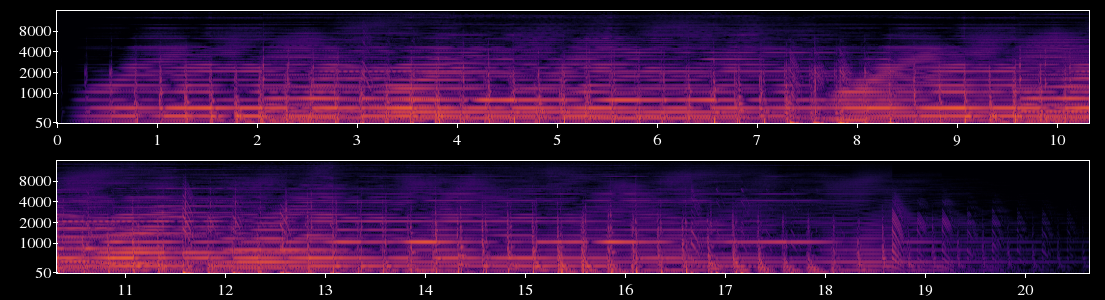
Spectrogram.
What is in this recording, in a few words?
Poly Seq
